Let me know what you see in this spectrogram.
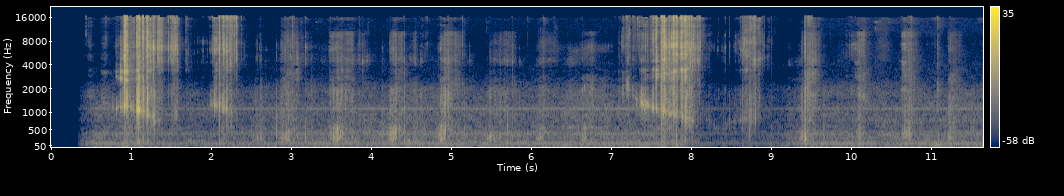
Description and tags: Audio papas
chewing very crispy chips
crunchy, bite, chips, papas, chew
